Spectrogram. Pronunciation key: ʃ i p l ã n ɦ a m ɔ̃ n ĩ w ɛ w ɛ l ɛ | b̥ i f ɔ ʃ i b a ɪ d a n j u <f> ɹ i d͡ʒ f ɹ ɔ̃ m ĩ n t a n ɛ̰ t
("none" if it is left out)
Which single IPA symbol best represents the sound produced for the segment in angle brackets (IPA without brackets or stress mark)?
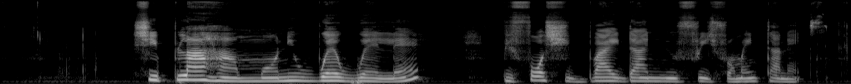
f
